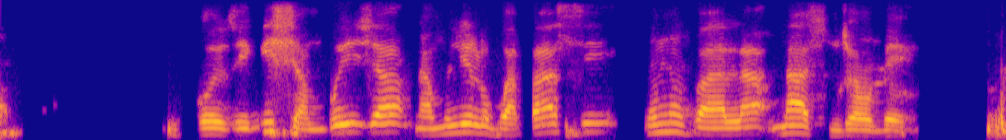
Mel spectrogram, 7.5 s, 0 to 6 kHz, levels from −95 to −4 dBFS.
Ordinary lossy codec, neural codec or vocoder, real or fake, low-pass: Opus, 24 kbps; codec, 16 kHz, 4 kbps, X-Codec, HuBERT features, trained on general audio; fake; 5.4 kHz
